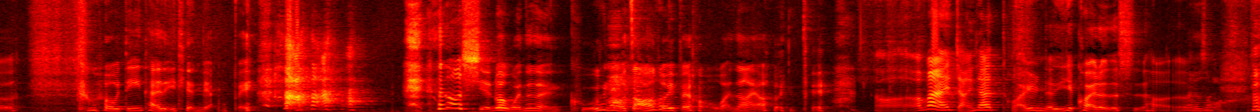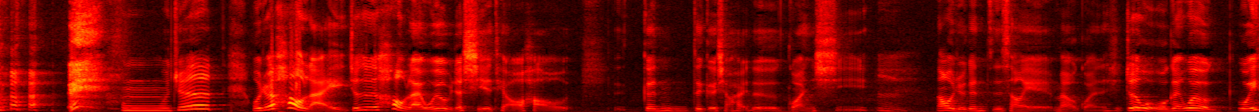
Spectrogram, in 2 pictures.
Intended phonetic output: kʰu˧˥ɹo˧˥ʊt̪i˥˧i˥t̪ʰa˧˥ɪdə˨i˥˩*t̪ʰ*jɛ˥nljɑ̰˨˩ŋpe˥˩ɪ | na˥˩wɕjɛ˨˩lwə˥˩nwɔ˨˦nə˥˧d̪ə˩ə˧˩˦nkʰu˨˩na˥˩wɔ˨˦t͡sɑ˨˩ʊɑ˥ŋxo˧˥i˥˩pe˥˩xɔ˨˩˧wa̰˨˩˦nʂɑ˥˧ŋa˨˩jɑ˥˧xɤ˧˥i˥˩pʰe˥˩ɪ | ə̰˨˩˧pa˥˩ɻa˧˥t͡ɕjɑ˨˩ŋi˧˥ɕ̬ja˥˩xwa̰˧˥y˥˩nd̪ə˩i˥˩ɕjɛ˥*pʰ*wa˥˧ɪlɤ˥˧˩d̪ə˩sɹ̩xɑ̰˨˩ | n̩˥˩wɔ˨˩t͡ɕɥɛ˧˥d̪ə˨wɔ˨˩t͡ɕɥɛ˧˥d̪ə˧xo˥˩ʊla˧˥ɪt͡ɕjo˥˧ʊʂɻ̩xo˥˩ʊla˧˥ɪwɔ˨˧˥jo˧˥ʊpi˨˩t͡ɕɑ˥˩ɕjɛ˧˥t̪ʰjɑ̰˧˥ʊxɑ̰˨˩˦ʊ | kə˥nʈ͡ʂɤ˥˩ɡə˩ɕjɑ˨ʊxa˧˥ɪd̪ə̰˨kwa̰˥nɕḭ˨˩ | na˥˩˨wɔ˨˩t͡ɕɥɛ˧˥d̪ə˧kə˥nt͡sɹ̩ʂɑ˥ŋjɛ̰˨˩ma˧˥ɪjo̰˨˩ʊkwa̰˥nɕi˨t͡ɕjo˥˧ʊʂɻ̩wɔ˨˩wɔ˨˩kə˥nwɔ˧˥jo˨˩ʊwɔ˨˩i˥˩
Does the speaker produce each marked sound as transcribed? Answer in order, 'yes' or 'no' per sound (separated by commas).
yes, no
